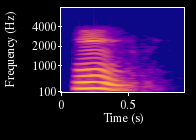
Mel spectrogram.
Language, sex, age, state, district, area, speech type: Odia, female, 45-60, Odisha, Sambalpur, rural, conversation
